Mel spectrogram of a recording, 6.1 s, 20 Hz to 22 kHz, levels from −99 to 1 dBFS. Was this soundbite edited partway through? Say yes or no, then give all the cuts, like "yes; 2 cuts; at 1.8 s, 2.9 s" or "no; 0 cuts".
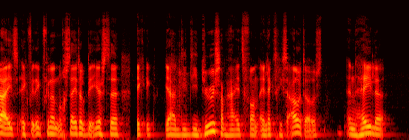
yes; 2 cuts; at 1.9 s, 5.2 s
